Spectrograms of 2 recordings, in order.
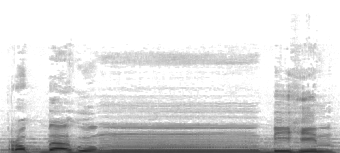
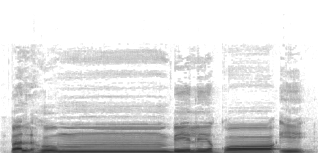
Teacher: dengan huruf ba bibir atas dan bawah dalam posisi tertutup jadi Ikhfa Syafawi harus dibaca samar-samar di bibir dan didengungkan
